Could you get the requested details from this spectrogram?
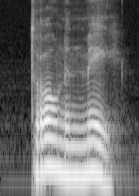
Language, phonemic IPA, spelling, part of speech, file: Dutch, /ˈtronə(n) ˈme/, tronen mee, verb, Nl-tronen mee.ogg
- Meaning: inflection of meetronen: 1. plural present indicative 2. plural present subjunctive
